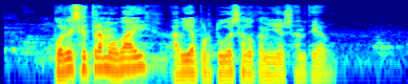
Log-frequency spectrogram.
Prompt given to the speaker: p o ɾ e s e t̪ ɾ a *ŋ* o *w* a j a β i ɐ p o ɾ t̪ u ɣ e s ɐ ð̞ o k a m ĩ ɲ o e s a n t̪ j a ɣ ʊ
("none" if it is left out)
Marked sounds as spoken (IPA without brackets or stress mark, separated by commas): m, β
